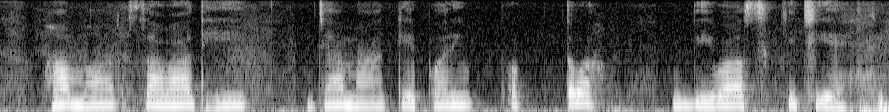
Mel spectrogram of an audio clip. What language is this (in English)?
Maithili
